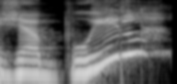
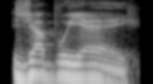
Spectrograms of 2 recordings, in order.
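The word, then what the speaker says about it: Jabouille: So we have the debut of Jean Pierre Jabil making an attempt to qualify in the Williams. So we'll be hearing more of him in future. I think it's pronounced Jabuer. Jabu. Very good.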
